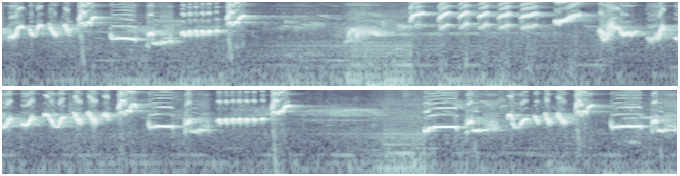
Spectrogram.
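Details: White-rumped shama in a cage singing wild-style song for training: loud bursts of rapid repeated chattering notes alternating with rich rising and falling whistles, phrases separated by brief pauses.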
